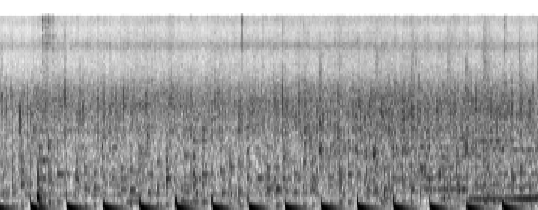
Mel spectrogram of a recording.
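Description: Eel pieces frying in oil in a wok, a steady sizzle, under background music with a bass beat about twice a second.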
